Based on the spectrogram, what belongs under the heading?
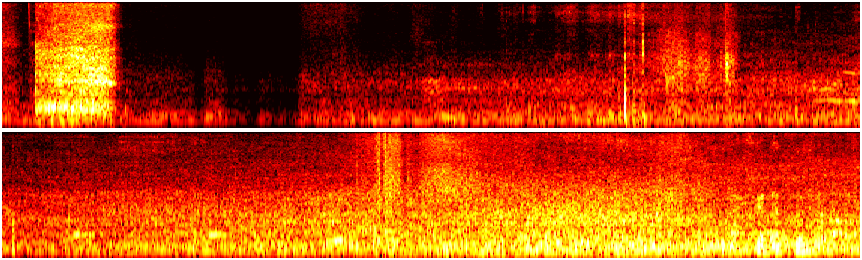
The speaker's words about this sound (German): Das ist auf jeden Fall original Reykjavik-Straßenlärm.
